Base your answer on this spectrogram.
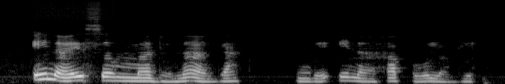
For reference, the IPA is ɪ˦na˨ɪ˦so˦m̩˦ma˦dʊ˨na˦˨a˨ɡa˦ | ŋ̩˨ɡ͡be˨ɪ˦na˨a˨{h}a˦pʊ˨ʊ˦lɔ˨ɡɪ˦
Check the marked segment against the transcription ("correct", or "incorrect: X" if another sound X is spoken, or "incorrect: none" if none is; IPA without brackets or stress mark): correct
